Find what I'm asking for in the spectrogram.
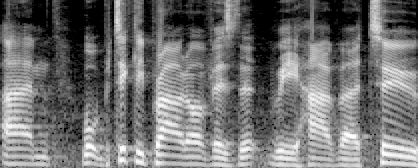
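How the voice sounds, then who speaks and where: A man with a Manchester accent, very fast pace and ordinary pitch variation. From northern England, Manchester. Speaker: biotech company CEO and physician. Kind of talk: investor pitch presentation.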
